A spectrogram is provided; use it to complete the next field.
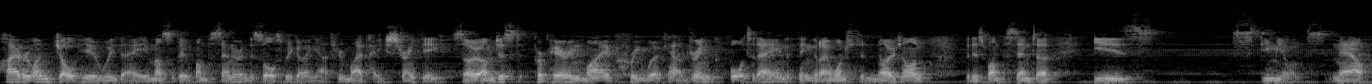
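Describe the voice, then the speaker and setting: A man's very deep, low voice at a moderate pace with fairly even intonation, light background noise and audible room echo. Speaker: fitness coach. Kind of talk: casual vlog tutorial. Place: home room. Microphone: phone near.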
